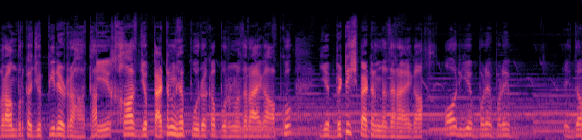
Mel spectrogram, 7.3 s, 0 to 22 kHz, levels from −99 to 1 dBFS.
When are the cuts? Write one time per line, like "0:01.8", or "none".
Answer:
0:01.2
0:05.4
